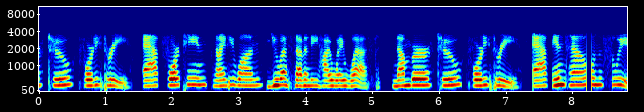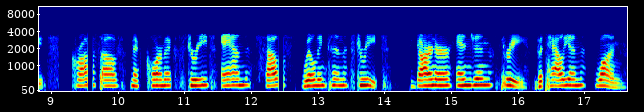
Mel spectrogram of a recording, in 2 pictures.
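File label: Fire Department Alert, p25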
